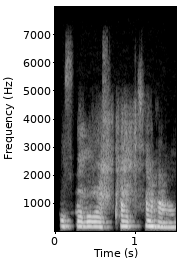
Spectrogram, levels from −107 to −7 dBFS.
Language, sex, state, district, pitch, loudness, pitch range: Hindi, female, Bihar, Gaya, 180 Hz, -28 LUFS, 170-185 Hz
